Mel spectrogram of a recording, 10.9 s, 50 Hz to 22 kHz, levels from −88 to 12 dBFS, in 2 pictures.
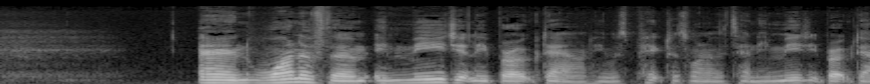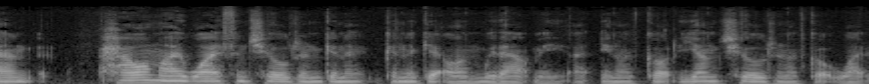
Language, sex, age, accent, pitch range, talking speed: English, male, 30-49, British, 90-110 Hz, 225 wpm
